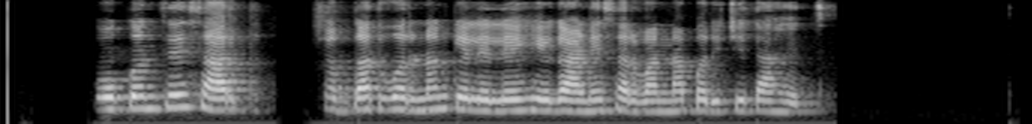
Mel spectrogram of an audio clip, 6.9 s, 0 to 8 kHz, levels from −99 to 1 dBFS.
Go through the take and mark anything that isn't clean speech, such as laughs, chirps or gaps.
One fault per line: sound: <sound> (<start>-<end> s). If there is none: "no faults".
no faults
